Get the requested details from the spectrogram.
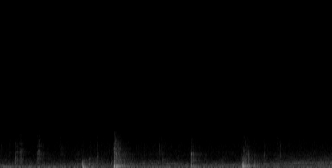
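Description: A bottle knocks on a wooden table.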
